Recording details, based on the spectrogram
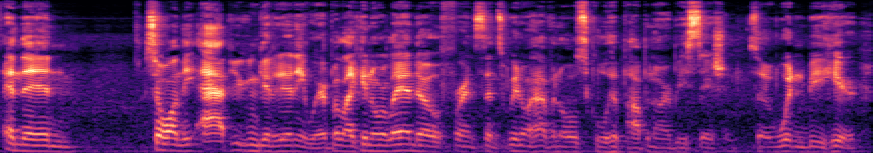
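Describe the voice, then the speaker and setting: A man who works as a radio DJ, chatting casually on a phone livestream from his studio, relaxed and explaining things to viewers. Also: medium pitch, fast talker, a little hiss or hum.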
